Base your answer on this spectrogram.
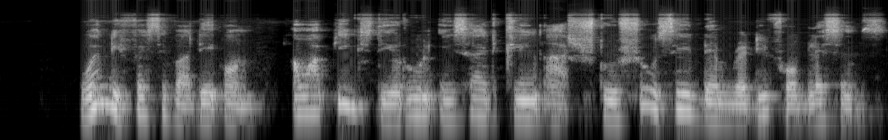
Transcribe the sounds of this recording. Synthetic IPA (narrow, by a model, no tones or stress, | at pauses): wɛ̃ndifɛstivaldeʔɔ̃n | awapiɡsdeɹulĩnsaɪdkʰlĩnʔaʃtuʃosedɛ̃mɹɛdifɔblɛsĩŋs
